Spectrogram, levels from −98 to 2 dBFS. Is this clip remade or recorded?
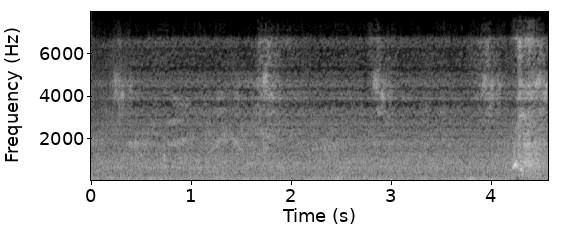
remade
